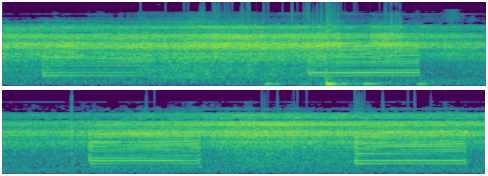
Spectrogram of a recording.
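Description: A noisy buzzer sounds four times in evenly spaced bursts of about a second each. Each burst is a steady, reedy harmonic tone set against a constant, loud bed of static hiss.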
